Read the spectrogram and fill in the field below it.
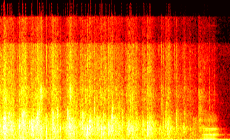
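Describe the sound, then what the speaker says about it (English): Audience applause after lecture speakers at a cybersecurity lecture series makes a steady, busy clatter over a low electrical hum, and a voice breaks in briefly near the end. "So a round of applause to them and to their participation."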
